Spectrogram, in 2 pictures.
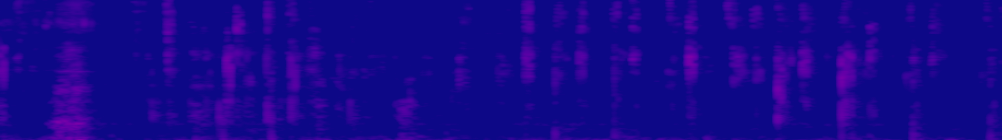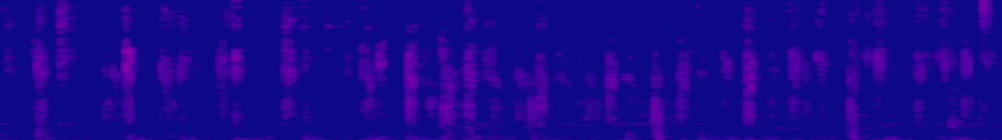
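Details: Kitten eating her favourite wet food, recorded close up: a fast, steady stream of wet clicks and smacking bites, uneven but almost continuous, in a quiet room.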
